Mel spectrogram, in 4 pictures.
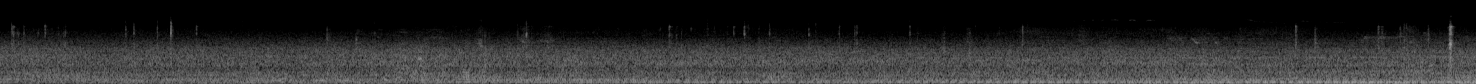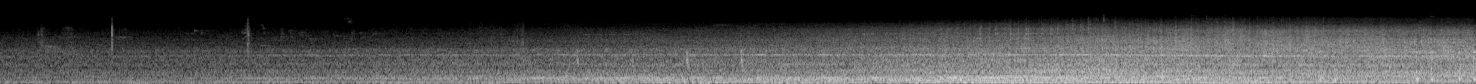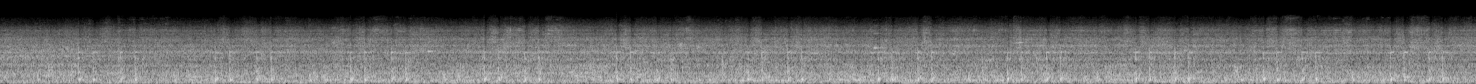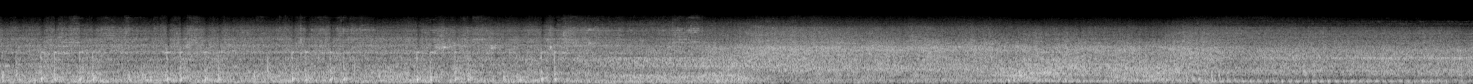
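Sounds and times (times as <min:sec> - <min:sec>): high-speed train rushing past: 0:00.0 - 0:59.0
train wheels rumbling on rails: 0:11.8 - 0:59.0
clickety-clack over rail joints: 0:24.4 - 0:55.2.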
